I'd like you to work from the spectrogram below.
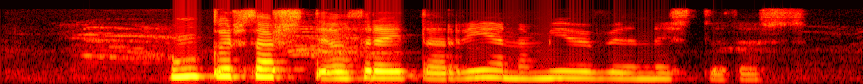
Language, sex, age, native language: Icelandic, female, 12, Icelandic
